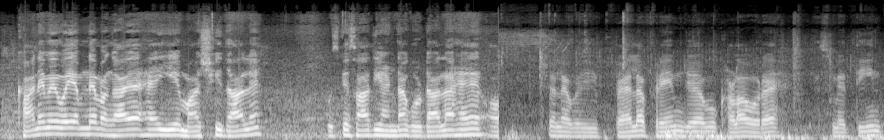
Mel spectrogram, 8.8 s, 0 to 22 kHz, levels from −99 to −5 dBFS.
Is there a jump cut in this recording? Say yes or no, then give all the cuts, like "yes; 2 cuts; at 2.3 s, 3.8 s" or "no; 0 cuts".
yes; 1 cut; at 5.0 s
